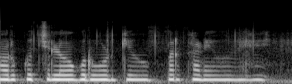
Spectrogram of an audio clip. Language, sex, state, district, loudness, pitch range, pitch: Hindi, female, Punjab, Kapurthala, -13 LUFS, 210-220 Hz, 215 Hz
